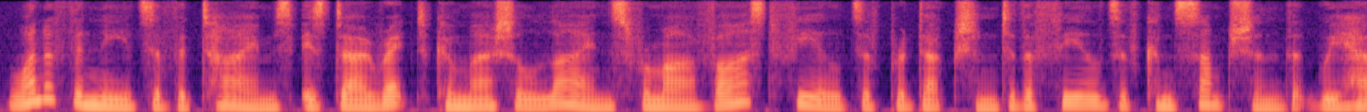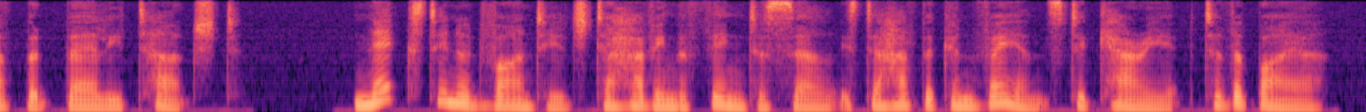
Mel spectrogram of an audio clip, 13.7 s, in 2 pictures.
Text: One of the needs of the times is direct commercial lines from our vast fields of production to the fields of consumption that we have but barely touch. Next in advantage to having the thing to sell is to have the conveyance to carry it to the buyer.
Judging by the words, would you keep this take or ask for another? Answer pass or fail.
fail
